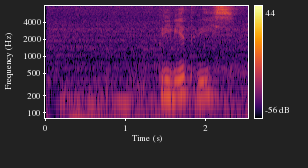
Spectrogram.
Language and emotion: Russian, neutral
